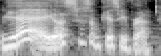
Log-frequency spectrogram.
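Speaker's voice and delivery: put-on eager, gleeful, excited little-kid cheering. Retelling how children react to kissy breath: imitating excited children. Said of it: "And they love it".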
